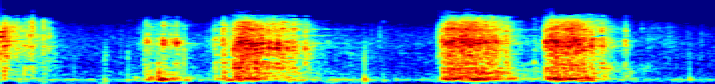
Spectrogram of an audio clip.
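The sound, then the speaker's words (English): Nickel slot machines are played, giving several short bursts of mechanical whirring and clattering with quiet pauses between them. “Oh, I don't think it's possible to win on these slot machines.”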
